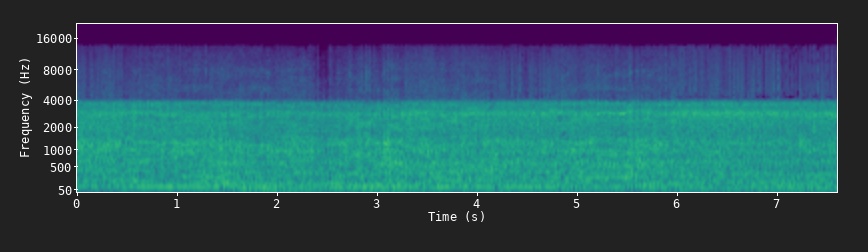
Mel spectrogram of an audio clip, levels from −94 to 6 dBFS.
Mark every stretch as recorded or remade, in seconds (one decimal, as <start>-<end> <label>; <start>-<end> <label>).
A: 0.0-0.5 recorded; 0.5-4.2 remade; 4.2-4.8 recorded; 4.8-6.0 remade; 6.0-7.6 recorded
